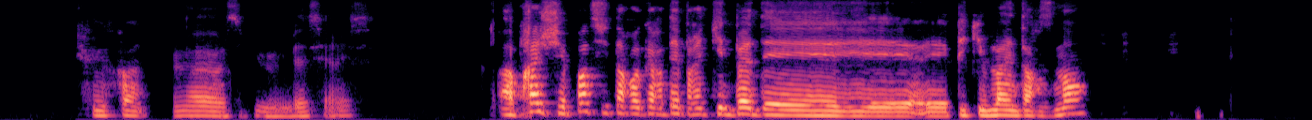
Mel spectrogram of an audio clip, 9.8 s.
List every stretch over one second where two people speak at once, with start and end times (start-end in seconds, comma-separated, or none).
none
